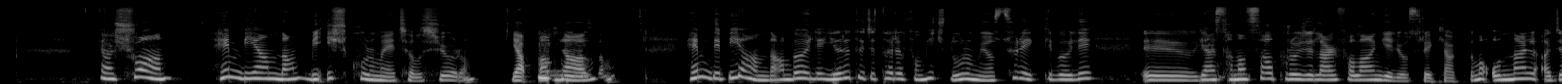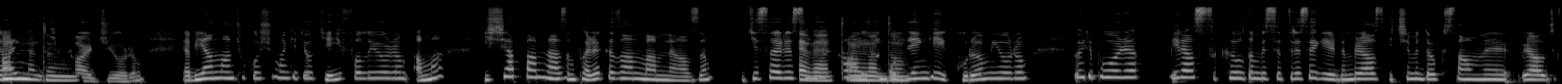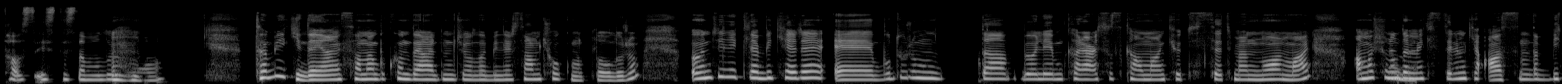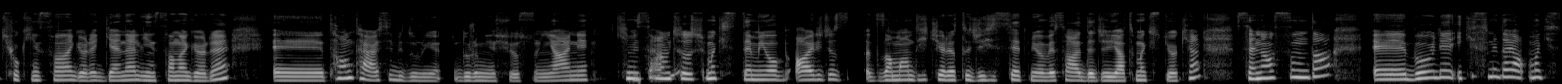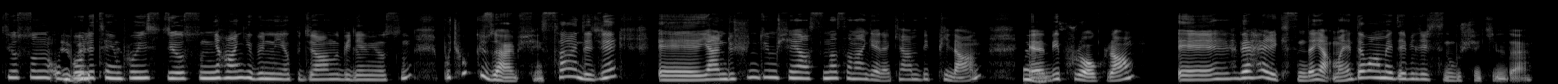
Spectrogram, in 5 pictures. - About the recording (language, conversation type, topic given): Turkish, advice, İş ile yaratıcılık arasında denge kurmakta neden zorlanıyorum?
- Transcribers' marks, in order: other background noise; tapping; laughing while speaking: "Evet"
